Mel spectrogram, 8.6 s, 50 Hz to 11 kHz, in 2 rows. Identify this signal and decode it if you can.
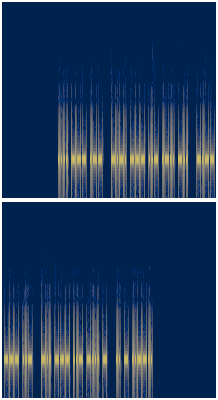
Morse code, heard as a keyed tone, about 44 wpm, 700 Hz. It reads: HOW COULD YOU DOUBT IT?
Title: Sentences from Top 1500 Words 45wpm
